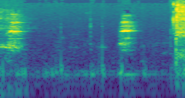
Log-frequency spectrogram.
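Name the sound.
dogs barking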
